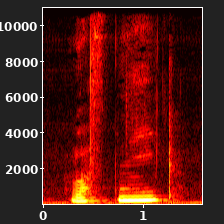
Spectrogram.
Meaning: 1. owner, proprietor 2. male second cousin, son of a parent's cousin
- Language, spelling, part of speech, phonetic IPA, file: Czech, vlastník, noun, [ˈvlastɲiːk], Cs-vlastník.ogg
